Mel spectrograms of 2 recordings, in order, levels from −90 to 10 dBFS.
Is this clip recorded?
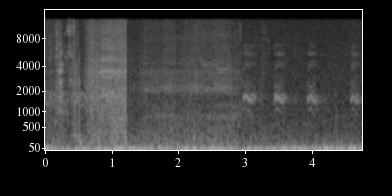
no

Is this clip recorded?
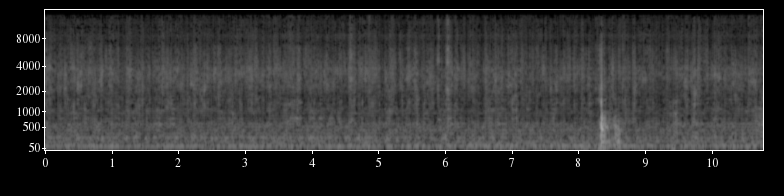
no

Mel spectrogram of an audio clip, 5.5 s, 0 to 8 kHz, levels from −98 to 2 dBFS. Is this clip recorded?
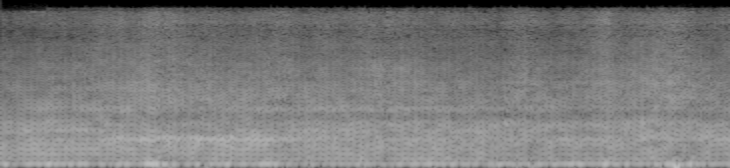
no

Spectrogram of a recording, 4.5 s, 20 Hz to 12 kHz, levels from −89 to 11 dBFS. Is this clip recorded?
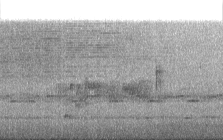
yes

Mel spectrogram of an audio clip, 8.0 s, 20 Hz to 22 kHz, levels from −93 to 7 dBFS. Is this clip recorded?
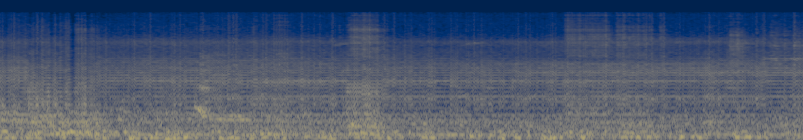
no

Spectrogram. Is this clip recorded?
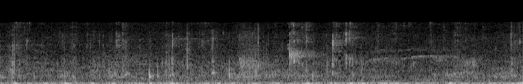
yes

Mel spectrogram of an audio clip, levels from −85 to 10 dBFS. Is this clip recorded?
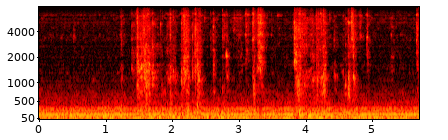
no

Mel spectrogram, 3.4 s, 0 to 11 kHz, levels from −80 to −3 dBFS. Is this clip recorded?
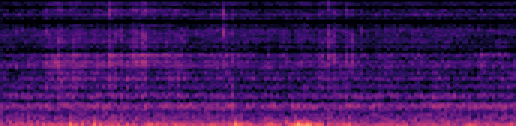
no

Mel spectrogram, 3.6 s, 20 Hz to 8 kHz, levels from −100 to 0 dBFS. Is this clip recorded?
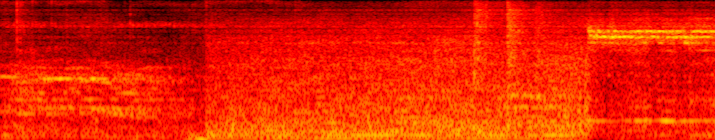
no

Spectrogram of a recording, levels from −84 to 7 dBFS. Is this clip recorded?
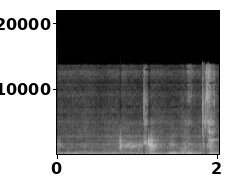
no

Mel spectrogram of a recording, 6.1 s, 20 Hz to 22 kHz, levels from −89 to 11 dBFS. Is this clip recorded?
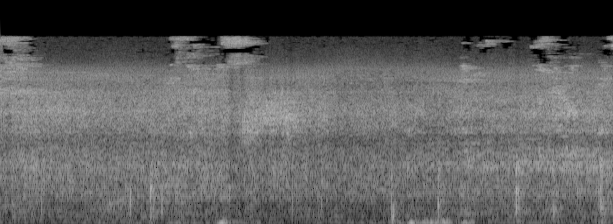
yes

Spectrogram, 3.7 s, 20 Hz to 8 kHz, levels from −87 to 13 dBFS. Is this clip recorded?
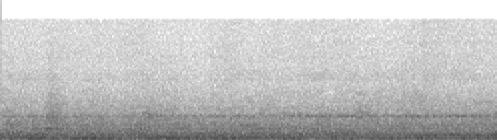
no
